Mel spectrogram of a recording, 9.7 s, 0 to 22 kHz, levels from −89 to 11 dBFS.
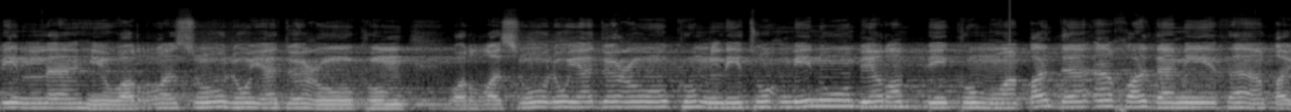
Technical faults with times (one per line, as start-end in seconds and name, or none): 7.57 electrical switching spike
